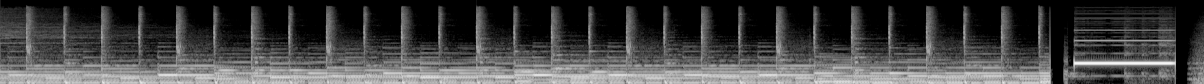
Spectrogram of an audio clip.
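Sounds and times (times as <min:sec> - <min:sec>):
background music: 0:00.0 - 0:10.5
high-pitched beep tone: 0:10.7 - 0:11.8.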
